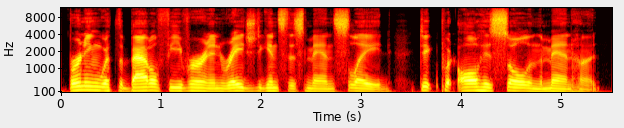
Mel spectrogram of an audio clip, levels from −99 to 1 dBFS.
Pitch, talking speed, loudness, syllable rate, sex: 110 Hz, 215 wpm, -19 LUFS, 5.5 syllables/s, male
